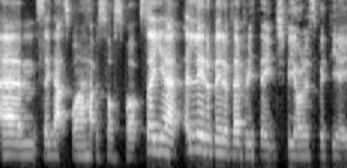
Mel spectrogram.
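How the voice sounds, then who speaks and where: A woman with a British accent speaks fairly quickly at a fairly low pitch. Her tone is bright and sharp, and her loudness swings widely. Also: ordinary pitch variation. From Netherlands, teenage years in the UK. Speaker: serviced apartment booking agency professional. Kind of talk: podcast interview.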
